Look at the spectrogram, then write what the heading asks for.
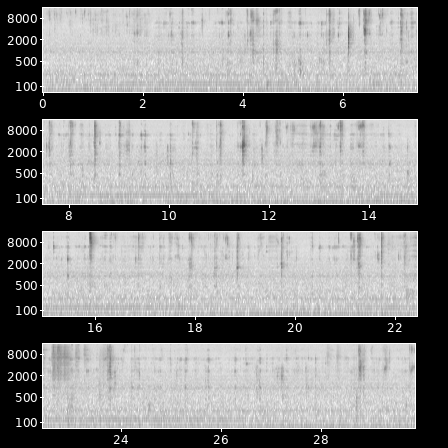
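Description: Close-miked chewing of a sausage: irregular sharp wet mouth clicks and smacks, a few louder than the rest, over a steady low hum.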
